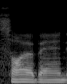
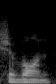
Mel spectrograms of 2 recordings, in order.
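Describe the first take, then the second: First: The name is read as its spelling suggests. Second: The name has its traditional Irish pronunciation. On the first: The speaker calls it wrong. "what you said" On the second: The speaker calls it right. "is actually Siobhan"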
